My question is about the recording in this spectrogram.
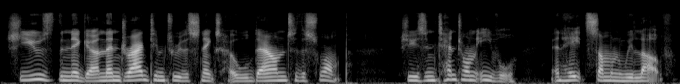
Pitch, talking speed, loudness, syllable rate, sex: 180 Hz, 240 wpm, -22 LUFS, 5.8 syllables/s, female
